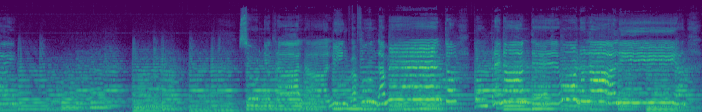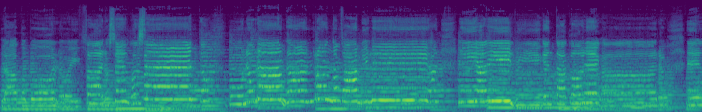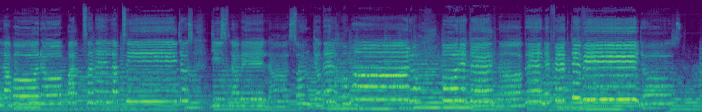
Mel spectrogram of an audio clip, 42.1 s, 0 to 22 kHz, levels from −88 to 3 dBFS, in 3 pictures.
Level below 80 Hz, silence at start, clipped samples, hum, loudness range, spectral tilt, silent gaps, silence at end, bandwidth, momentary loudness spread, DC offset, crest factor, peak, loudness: -44 dBFS; 0 s; under 0.1%; none; 9 LU; -5 dB/octave; none; 0 s; 16.5 kHz; 15 LU; under 0.1%; 18 dB; 0 dBFS; -19 LUFS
